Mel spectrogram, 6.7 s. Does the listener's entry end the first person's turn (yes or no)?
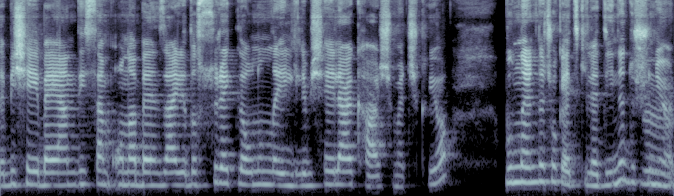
yes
